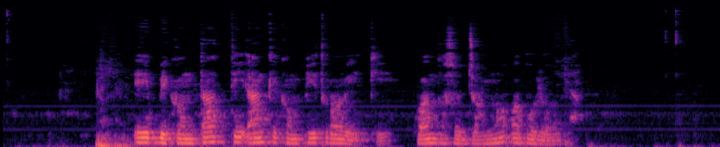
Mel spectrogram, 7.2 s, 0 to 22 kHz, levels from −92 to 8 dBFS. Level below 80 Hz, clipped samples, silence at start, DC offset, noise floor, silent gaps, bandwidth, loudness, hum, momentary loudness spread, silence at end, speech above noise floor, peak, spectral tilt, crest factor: -44 dBFS; under 0.1%; 0.95 s; under 0.1%; -65 dBFS; none; 15.5 kHz; -28 LUFS; none; 15 LU; 0.4 s; 38 dB; -10 dBFS; -8 dB/octave; 18 dB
